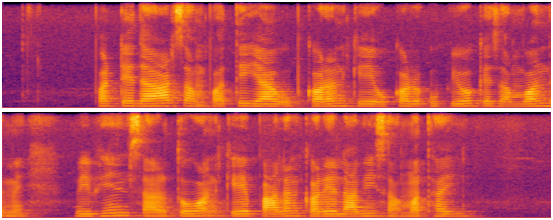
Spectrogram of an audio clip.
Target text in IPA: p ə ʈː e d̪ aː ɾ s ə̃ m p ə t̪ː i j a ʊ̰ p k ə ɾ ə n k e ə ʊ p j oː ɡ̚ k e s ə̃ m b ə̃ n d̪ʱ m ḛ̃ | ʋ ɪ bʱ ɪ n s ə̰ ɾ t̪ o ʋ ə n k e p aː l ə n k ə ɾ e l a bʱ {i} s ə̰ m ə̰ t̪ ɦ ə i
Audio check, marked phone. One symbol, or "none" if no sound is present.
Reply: i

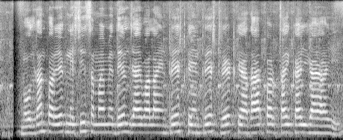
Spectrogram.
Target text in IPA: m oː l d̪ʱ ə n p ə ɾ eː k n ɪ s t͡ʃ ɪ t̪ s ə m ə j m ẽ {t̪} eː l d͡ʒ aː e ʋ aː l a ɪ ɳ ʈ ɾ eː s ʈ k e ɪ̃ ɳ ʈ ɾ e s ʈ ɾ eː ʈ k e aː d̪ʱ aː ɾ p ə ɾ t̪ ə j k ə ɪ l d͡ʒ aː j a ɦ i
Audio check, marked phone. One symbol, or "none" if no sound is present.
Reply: d̪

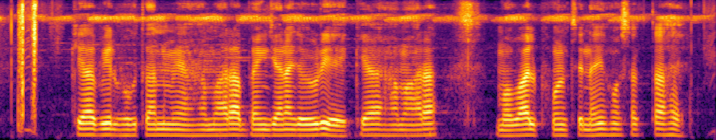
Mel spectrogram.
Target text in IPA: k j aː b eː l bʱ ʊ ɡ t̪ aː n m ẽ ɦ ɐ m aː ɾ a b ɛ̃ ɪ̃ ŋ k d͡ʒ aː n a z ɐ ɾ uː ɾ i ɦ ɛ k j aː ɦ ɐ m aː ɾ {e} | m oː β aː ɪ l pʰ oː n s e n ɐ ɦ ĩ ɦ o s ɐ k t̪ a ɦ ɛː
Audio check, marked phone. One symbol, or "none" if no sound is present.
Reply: a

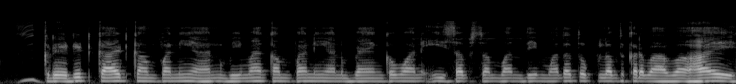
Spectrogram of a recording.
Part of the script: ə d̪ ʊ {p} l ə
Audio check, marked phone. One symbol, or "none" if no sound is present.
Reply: p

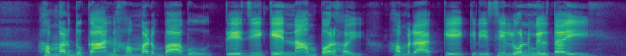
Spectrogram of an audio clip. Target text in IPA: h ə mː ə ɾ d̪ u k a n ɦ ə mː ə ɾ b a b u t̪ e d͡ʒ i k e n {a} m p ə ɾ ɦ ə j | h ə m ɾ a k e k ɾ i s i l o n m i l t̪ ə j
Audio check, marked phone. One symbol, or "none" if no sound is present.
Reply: a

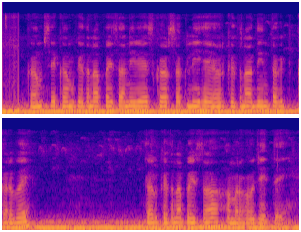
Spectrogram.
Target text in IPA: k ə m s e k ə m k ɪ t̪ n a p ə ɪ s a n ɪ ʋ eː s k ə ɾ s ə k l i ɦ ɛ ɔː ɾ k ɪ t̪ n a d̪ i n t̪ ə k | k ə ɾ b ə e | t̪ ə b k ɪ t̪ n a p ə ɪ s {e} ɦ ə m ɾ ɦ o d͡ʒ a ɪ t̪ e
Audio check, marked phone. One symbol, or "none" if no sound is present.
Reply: a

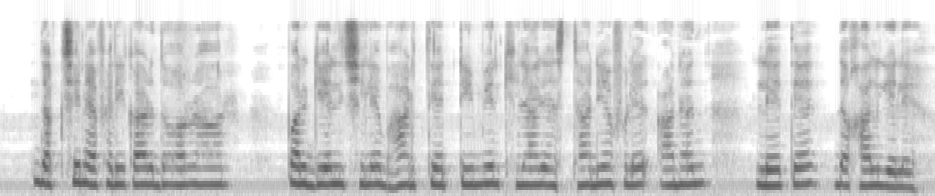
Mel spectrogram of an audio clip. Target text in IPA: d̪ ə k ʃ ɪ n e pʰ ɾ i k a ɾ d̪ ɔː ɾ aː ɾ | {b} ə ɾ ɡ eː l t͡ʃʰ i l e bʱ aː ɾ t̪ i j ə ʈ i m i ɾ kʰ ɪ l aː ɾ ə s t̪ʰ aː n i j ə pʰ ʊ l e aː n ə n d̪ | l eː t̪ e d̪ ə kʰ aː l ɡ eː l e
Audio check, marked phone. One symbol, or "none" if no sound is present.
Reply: p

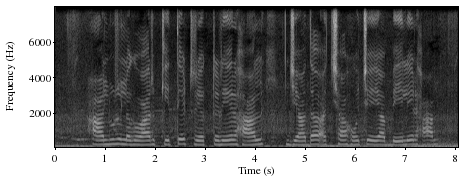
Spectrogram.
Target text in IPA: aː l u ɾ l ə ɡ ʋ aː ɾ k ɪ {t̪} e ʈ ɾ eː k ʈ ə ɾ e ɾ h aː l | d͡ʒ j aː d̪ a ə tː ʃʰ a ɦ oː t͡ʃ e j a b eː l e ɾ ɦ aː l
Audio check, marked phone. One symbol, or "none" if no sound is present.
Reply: t̪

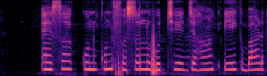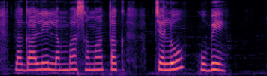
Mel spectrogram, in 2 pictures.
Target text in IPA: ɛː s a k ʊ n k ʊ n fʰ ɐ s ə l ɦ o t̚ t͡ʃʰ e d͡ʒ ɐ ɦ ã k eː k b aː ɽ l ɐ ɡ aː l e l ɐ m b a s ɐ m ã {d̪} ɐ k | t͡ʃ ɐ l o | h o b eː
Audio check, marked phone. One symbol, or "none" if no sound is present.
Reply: t̪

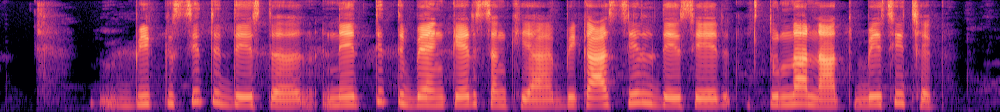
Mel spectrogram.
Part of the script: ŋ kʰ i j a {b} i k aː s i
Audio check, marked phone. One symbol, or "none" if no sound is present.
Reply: b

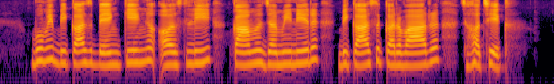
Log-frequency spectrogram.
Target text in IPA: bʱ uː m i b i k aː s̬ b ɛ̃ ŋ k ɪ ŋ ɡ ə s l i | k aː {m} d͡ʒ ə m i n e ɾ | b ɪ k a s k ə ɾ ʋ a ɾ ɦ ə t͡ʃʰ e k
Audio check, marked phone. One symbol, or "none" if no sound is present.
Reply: m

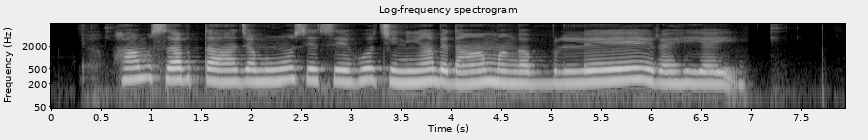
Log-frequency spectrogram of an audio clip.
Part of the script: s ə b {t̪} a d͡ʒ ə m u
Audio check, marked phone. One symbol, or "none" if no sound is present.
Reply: t̪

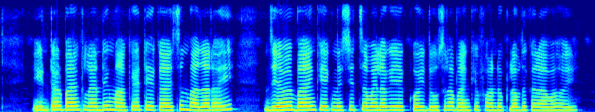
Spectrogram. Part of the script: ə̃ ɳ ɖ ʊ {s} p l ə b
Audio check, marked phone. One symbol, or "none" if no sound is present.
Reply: none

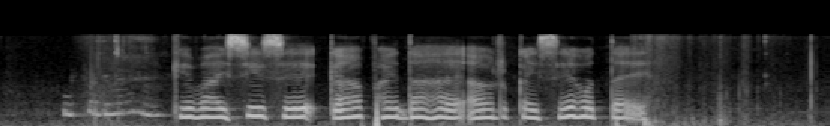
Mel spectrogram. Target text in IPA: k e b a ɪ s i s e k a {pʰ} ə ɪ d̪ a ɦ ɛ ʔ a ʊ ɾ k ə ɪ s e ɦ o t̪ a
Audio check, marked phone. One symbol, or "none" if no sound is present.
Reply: pʰ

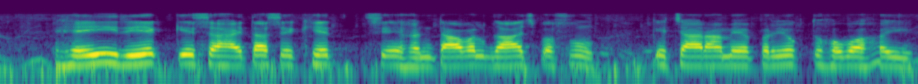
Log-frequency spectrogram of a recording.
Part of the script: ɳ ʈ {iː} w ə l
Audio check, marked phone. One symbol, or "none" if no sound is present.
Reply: aː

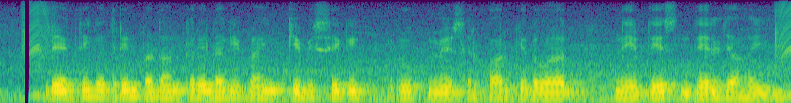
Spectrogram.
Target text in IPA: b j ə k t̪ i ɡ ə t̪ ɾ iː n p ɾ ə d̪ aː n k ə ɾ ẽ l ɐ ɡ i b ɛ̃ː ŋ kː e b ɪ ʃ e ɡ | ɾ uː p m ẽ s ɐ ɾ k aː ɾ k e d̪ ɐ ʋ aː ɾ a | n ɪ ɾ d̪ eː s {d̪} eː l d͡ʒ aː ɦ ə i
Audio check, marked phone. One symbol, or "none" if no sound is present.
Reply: d̪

